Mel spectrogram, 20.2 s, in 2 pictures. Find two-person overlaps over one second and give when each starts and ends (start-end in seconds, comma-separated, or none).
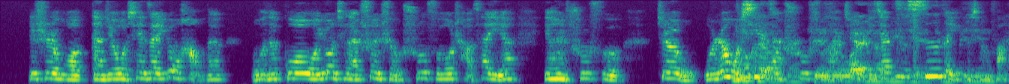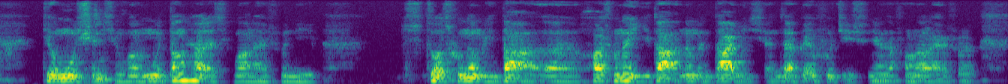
7.4-9.9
